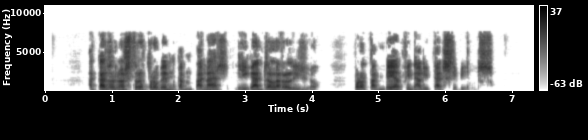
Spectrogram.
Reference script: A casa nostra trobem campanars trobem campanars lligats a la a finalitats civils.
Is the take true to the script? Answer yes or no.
no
